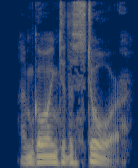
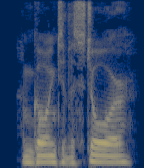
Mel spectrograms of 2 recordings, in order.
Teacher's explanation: Three, the uptalk at the end of sentences. Californians often raise their tone at the end of sentences, making everything sound like a question.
